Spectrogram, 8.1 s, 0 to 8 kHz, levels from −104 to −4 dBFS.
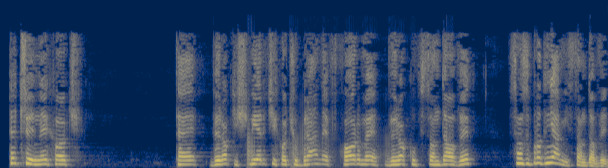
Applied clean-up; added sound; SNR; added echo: neural mask model DeepFilterNet 3.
